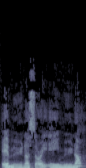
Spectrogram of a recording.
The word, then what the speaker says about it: Emunah: El Emunah, that's the word I've been, Emunah, said it wrong.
